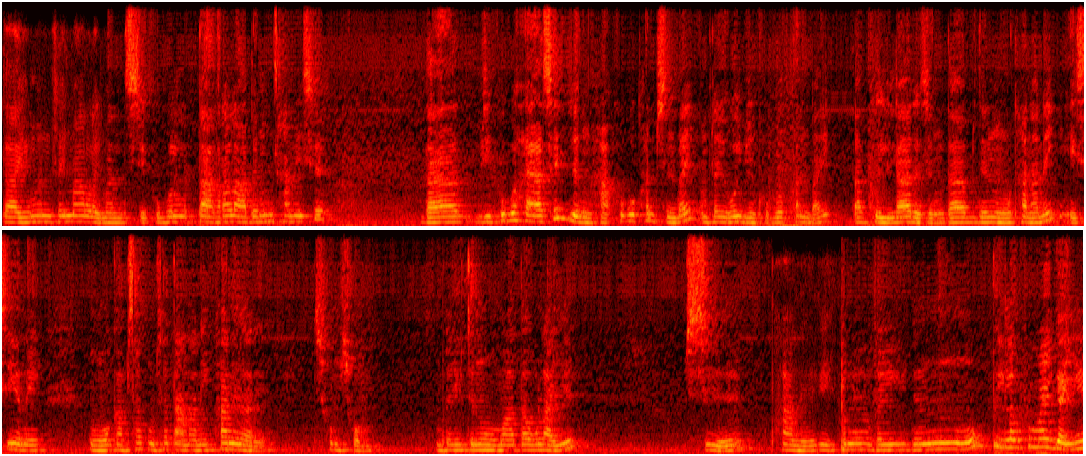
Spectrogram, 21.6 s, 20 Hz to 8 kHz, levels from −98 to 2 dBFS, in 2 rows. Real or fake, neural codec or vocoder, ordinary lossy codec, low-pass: real; none; Opus, 16 kbps; 7.2 kHz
